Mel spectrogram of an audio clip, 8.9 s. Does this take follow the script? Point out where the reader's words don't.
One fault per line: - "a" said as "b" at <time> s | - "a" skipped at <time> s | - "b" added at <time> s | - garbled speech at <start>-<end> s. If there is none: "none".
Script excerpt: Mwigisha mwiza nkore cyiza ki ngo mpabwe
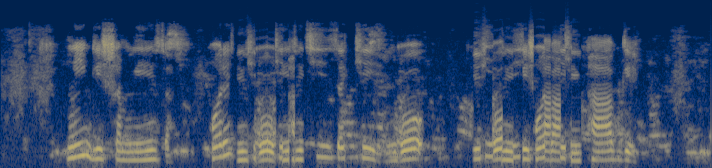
- garbled speech at 3.0-3.8 s
- garbled speech at 5.9-7.3 s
